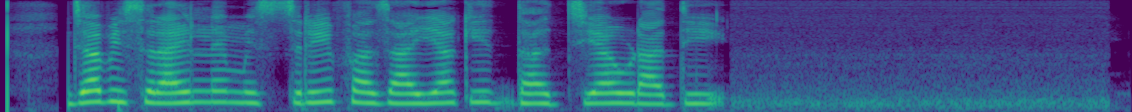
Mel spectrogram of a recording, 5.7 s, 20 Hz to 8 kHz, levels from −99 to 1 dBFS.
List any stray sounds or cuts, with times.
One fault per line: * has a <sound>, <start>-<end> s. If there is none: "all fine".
all fine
